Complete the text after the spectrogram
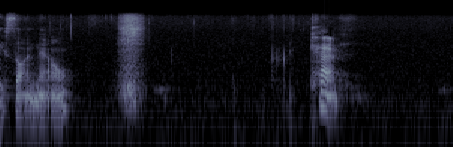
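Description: A young woman speaks quietly and close by.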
